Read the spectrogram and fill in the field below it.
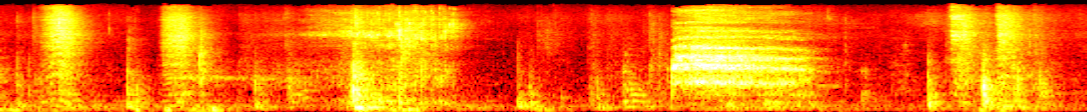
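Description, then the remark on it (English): A door being closed: a few light knocks and bumps, a brief scraping swish, then a final soft thud, fairly quiet overall. “Close the door.”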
